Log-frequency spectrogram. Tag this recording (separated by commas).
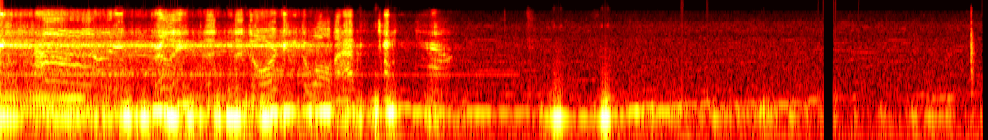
Speech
